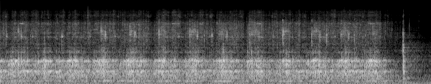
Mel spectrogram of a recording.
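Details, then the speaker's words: 2004 Honda CR125 engine, crankshaft turned by hand: gritty, rasping grind pulsing about three times a second where rotation should be almost silent; main bearings definitely bad, slight connecting rod play, crankshaft to be replaced. "uh normally that uh rotation would be almost silent and so the main bearings are definitely bad"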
